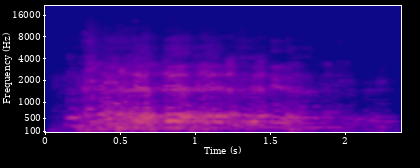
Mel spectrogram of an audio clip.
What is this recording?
Recorded inside with a group of about 15 people.
adults, audience, chuckle, fun, funny, haha, laugh, laughing, laughter, live, theatre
